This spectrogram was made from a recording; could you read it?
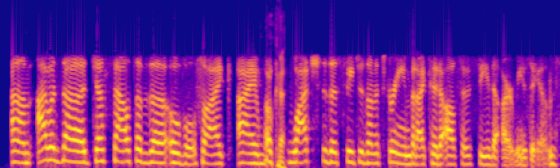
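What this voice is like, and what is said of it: Hoarse, strained voice. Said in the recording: “my voice is a little shot”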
